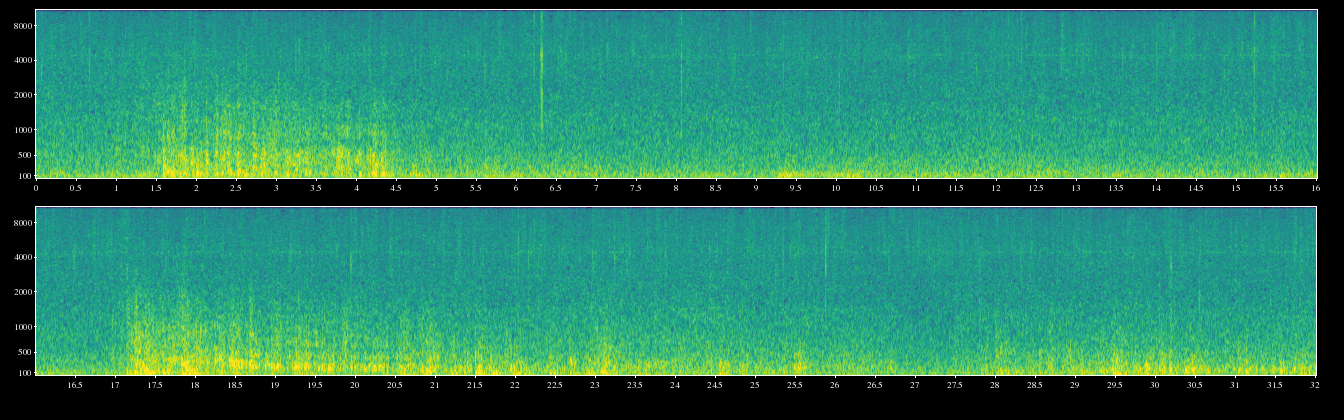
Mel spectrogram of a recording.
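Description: Steady rain with two rolls of thunder: a short one about two seconds in and a longer one starting just past halfway, trailing off over several seconds.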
